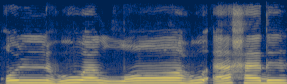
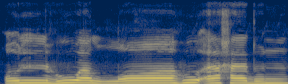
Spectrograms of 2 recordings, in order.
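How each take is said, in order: First: The last word stops on a bare consonant. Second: The last word ends with a full -un sound. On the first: "दाल को साकिन करके पढ़ते हैं" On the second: "लिखा होता है"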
